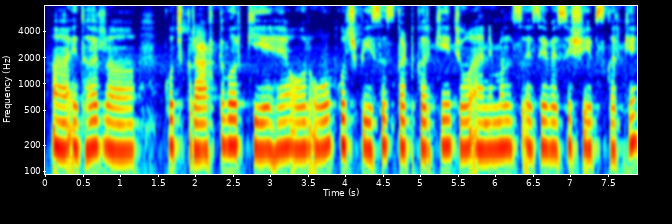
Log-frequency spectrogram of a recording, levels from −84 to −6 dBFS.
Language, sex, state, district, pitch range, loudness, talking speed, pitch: Hindi, female, Bihar, East Champaran, 180-195 Hz, -22 LUFS, 175 wpm, 185 Hz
